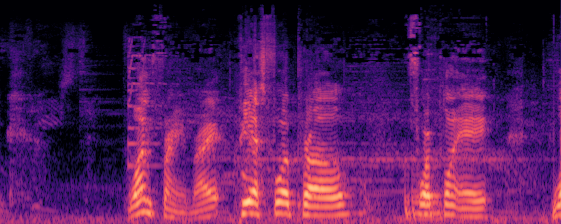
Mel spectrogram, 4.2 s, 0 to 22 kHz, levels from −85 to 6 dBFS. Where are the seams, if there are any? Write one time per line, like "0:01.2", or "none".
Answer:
0:01.7

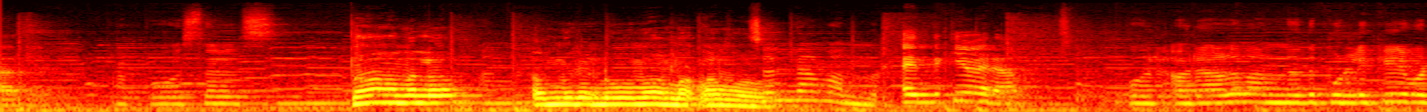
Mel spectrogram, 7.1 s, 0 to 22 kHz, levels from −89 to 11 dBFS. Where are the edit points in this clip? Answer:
0:04.4
0:05.6

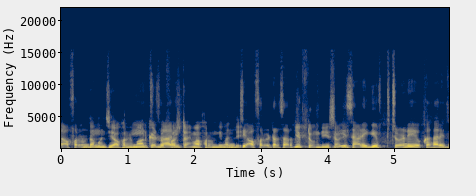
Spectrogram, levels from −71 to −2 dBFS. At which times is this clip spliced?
0:03.5

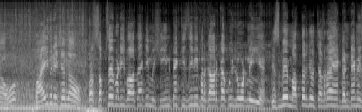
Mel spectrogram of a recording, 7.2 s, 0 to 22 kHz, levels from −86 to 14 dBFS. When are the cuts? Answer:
0:01.7
0:05.4

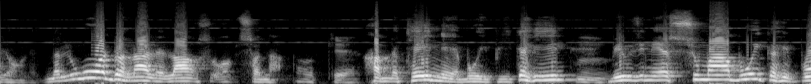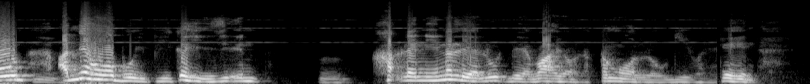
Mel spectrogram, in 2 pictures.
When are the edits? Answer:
0:15.2

